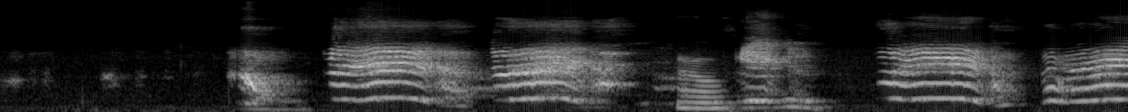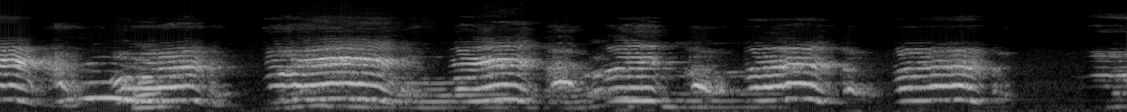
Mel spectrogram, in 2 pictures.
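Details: Strong, rhythmic crying in repeated bursts from a baby girl just after normal vaginal delivery, mother's second baby; a vigorous newborn cry.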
